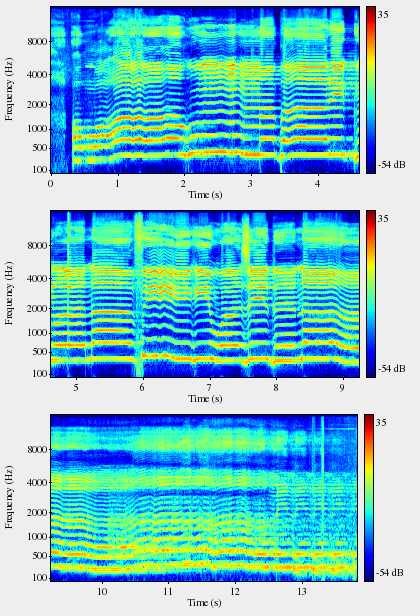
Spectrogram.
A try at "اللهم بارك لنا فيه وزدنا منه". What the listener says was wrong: اچھا ایک الف سے زیادہ بھی نہیں کھینچنا نا, تو وہ مد نہیں ہے ابھی. اب خوبصورتی تو بڑھ جاتی ہے, جیسے اللہم بارک لنا فیہ وزدنا منہ, تو زیادہ ہو گیا ایک الف سے زیادہ. اللہم بارک لنا فیہ وزدنا منہ.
